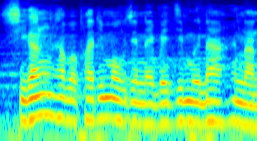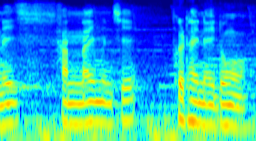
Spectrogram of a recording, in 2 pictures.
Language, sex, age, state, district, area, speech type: Bodo, male, 30-45, Assam, Kokrajhar, rural, spontaneous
